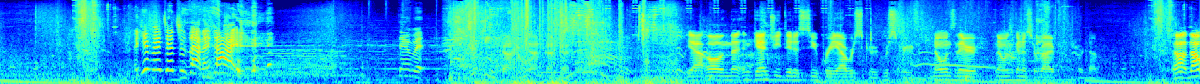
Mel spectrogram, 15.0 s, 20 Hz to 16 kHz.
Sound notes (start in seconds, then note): 5.6 quietly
